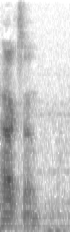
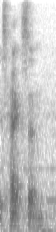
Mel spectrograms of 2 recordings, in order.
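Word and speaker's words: Häxan: this documentary about witchcraft called haxon or maybe texan maybe but it's spelt h-a-x-a-n like hacks in like they even got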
